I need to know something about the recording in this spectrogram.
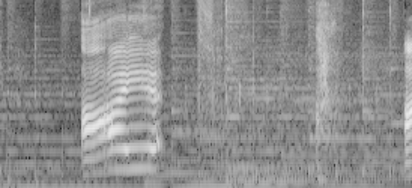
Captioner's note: blows raspberry, chuckles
